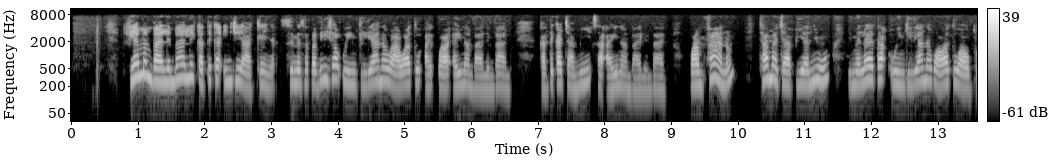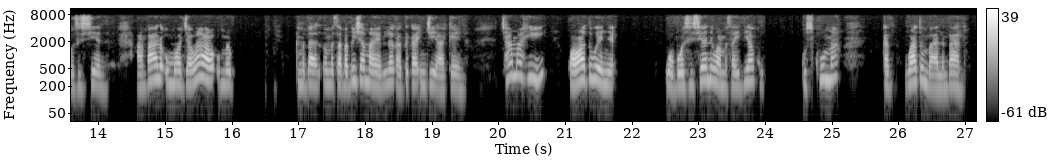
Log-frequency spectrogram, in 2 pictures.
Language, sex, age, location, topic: Swahili, female, 18-24, Nakuru, government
